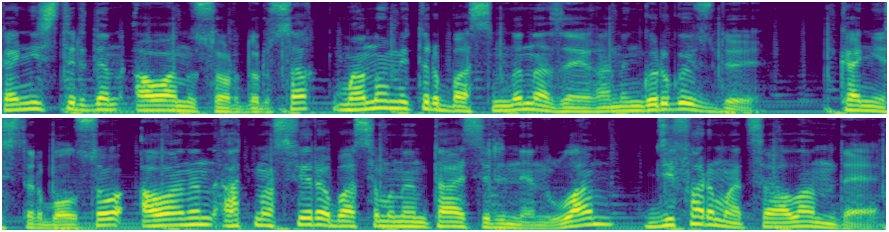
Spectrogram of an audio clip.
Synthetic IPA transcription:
kʰanʲist̪rd̪ɪnɑwɑnəso̞ɾd̪əɾsɑq̚mono̞mʲet̪rbɑsəmd̪ənɑzɑjʁɑnəŋkʲʰʏɾɡʲøzd̪ɪ̰ | kʰanʲist̪rbo̞lˠsoɑwɑnəɴɑt̪mosfʲe̞ɾɑbɑsəmənəɴt̪ʰɑːsɪɾɪne̞̰nʊ̰lˠɑmd̪ʲiformat̪sɨjɑlˠɑnd̪ə̰

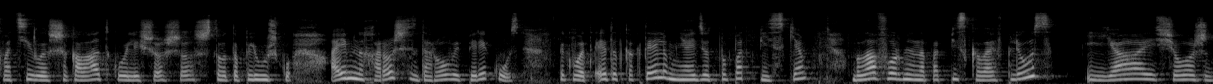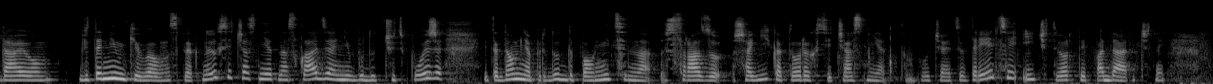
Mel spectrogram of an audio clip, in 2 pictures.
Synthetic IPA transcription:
vɐtʲilˠəʂɨkɐlˠat̪kʊilʲɪɪɕːoʂoʂt̪o̞t̪əplʲuʂkʊɐimʲɪnːəxɐɾo̞ʂɨjzd̪ɐɾo̞vɨjpʲɪɾʲɪkust̪əkvo̞t̪ɛ̰t̪ət̪kɐkt̪elʲʊmʲɪnʲaɪdʲo̞t̪̚pəpɐt̪̚pʲiskʲɪbɨlˠaɐfo̞rmlʲɪnəpɐt̪̚pʲiskəlˠajfplʲus | ijajɪɕːo̞ɐʐɨd̪ajʊ | vʲɪt̪ɐmʲinkʲɪvɛlˠnspʲɛkt̪noixsʲɪt͡ɕasnʲe̞t̪nɐsklˠadʲɪɐnʲibud̪ʊt̪̚t͡ɕutʲpo̞ʑʲʐːɨɪt̪ɐɡ̚d̪aʊmʲɪnʲapɾʲɪd̪ut̪̚d̪əpɐlˠnʲitʲɪlʲnəsɾazʊʂɐɡʲikɐt̪o̞ɾɨxsʲɪt͡ɕasnʲe̞t̪ːampəlˠʊt͡ɕæjɪt̪sət̪ɾʲetʲjəʔit͡ɕɪ̥t̪vʲo̞rt̪ɨjpɐd̪aɾət͡ɕnɨj

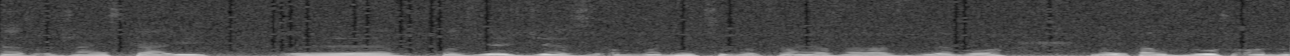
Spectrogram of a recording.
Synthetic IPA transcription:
ɛfɔʐaj̃skai | pɔzjɛʑd͡ʑɛzɔ̰bɾɔd̪ɲit̪sɘvɔt̪ɾavʲjazaɾazdlɛvɔ | nɔit̪amzd̪ɾuʂɔb

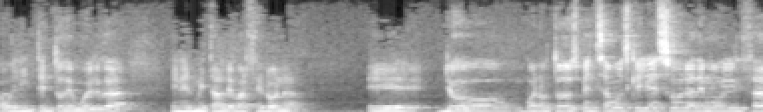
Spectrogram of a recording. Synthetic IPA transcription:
oelint̪e̞nt̪oð̞e̞βwe̞lɣae̞ne̞lme̞t̪ald̪e̞β̞aɾθe̞lo̞na | eʝo̞bwe̞not̪o̞ð̞o̞spe̞nsamo̞skeʝaeso̞ɾaðe̞mo̞β̞iliθa

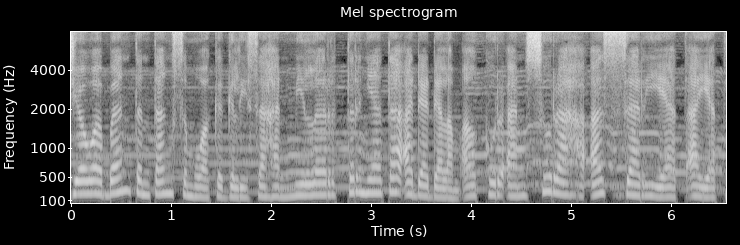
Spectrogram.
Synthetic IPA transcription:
d͡ʒawabant̪ənt̪aŋsəmuakəɡəlisaɦanmilərt̪ərɲat̪aʔadadalamʔalkuransuɾaɦaszaɾiat̪ajat̪

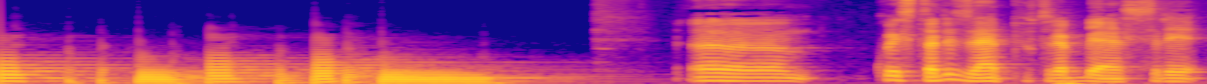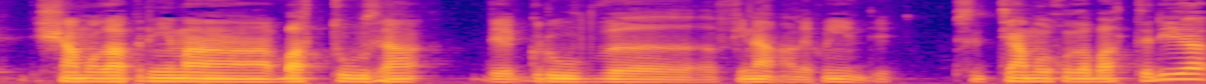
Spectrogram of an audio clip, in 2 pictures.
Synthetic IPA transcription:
kwest̪ad̪ezɛmpe̥po̥t̪ɾɛbːeɛsːeɾed̪it͡ʃaːmolapɾiːmabat̪ːuːt̪a | d̪elɡɾuvfinaːlekwind̪i | sent̪jaːmolokõnlabat̪ːeɾiːa

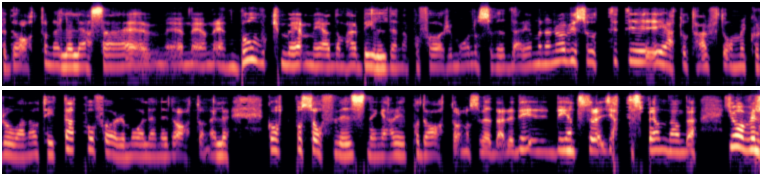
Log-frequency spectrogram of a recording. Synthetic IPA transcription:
əd̪ɑːt̪ʊɳɛlːəɭɛːsaɛnɛnɛnbuːkmɛmɛd̪ːɔmɦæːɾbɪld̪əɳapʰɔfœːɾəmoːlɔsɔviːd̪aɾəjameːnaɾɳːhaɾvɪsɵt̪ːɪt̪ɪːɛt̪ːɔt̪ʰha̰lft̪oːɾmɛkʰɔɾoːnaɔt̪ʰɪt̪ːat̪̚pʰɔfœːɾəmoːlənɪd̪ɑːt̪ʊɳɛlːəɾɡ̥ɔt̪ːpʰɔsɔfviːsnɪŋaɾɪpʰɔd̪ɑːt̪ʊɳɔsɔviːd̪aɾəd̪ɛd̪ɛɛɾɪnt̪əsɔd̪æːɾjɛt̪ʰːəspɛnːand̪əjɑːɡvɪl

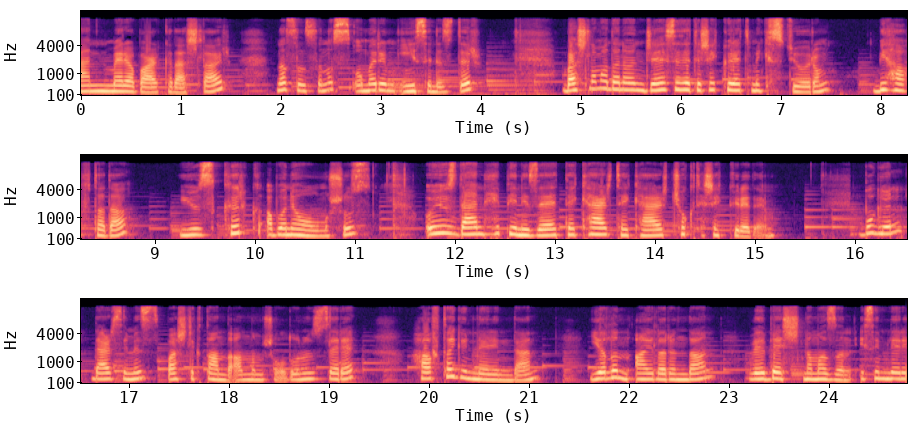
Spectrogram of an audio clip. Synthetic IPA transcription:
ænmeɾabaaɾkʰad̪aʃlˠaɾ̥nasɯlˠsɯnɯz̥umaɾɯmijisinizd̪iɾ̥ | baʃlˠamad̪anø̞nd͡ʒɛsizɛt̪ʰe̞ʃɛcːyɾɛt̪mɛci̥st̪ʰijo̞ɾum | biɦaft̪ʰad̪a | jyzkʰɯɾkʰabo̞nɛo̞lˠmuʃuz̥ojyzd̪ænɦe̞pinizɛt̪ʰɛcʰæɾt̪ʰɛcʰæɾt͡ʃʰo̞kt̪ʰe̞ʃɛcʰːyɾe̞d̪ḛɾḭm | buɟynd̪æɾsimiz̥baʃlˠɯkt̪ʰand̪a̰a̰nlˠamɯʃo̞̰lˠd̪uːnuzyze̞ɾɛhaft̪ʰaɟynlʲe̞ɾind̪æn | jɯlˠɯnajlˠaɾɯnd̪anvɛbɛʃnamazɯnisimlʲe̞ɾi

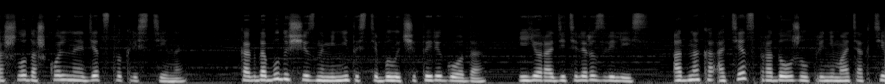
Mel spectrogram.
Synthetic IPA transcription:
ɐʂlˠo̞d̪ɐʂko̞lʲnəjədʲe̞t̪st̪vəkɾʲɪsʲtʲinɨ | kɐɡd̪abud̪ʊɕːɪjəznəmʲɪnʲit̪əsʲtʲɪbɨlˠət͡ɕɪt̪ɨɾʲɪɡo̞d̪ə | jɪjo̞ɾɐdʲitʲɪlʲɪɾəzvʲɪlʲisʲ | ɐd̪nakəʔɐtʲe̞t̪spɾɐd̪o̞lˠʐɨlˠpɾʲɪnʲɪmatʲɐktʲi

